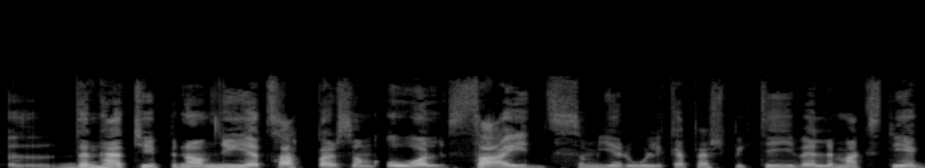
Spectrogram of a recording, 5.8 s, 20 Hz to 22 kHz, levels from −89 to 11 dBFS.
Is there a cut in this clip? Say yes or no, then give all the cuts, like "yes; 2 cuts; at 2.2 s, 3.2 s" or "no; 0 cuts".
no; 0 cuts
